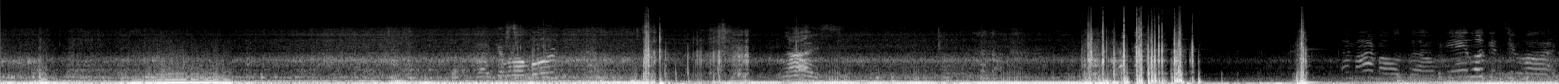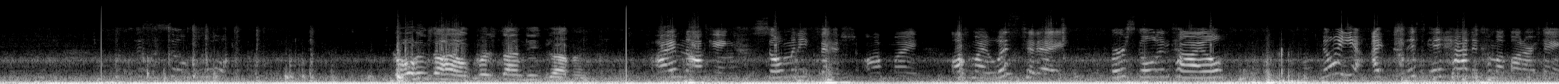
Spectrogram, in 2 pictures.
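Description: Steady low rumble of a fishing boat's outboard engines, with a quick run of knocks and thuds about eleven seconds in. Voices talk over it through the second half.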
